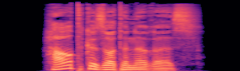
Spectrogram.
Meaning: strong/mixed nominative/accusative neuter singular comparative degree of hartgesotten
- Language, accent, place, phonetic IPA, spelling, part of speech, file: German, Germany, Berlin, [ˈhaʁtɡəˌzɔtənəʁəs], hartgesotteneres, adjective, De-hartgesotteneres.ogg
